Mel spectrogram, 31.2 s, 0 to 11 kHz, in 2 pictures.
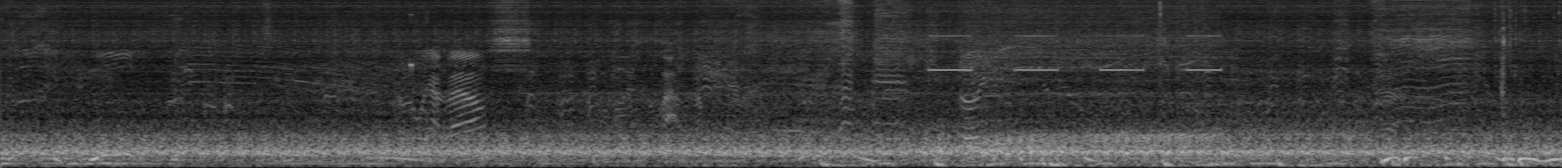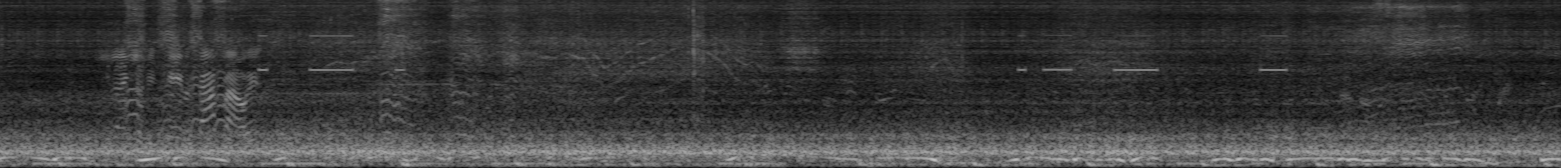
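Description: A 1/14-scale RC hydraulic excavator's pump and motors keep up a steady drone as it digs. An electronic reversing beeper sounds three times in short runs of evenly spaced beeps. Voices talk in the background.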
